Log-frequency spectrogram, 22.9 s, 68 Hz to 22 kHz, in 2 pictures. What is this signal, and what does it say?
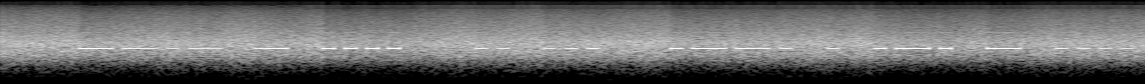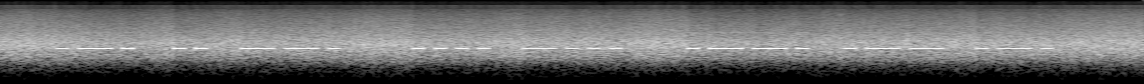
Morse code, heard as a keyed tone, hand-sent with a paddle, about 11 wpm, 810 Hz, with heavy radio static and a narrow filter. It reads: QTH IS PERTH RIG HB PWR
